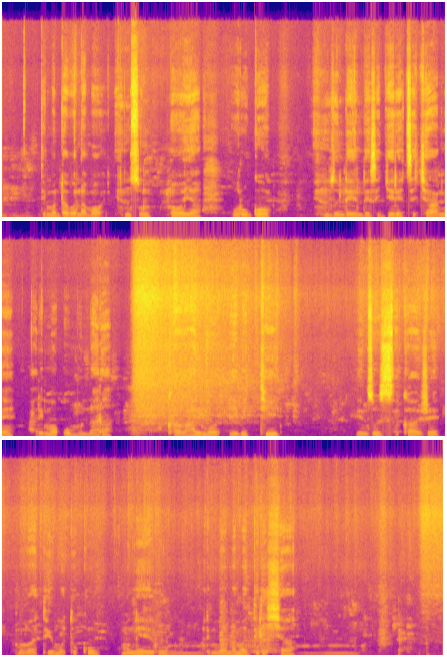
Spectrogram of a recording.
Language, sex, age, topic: Kinyarwanda, male, 25-35, government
